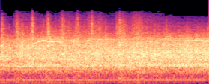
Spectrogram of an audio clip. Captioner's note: man whistling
